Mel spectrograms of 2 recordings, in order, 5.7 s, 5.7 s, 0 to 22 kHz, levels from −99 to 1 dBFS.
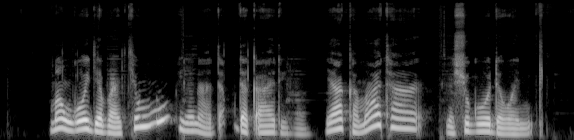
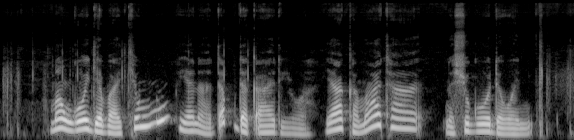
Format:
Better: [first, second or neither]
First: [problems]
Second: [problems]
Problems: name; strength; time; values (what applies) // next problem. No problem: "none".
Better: second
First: noise reduction (neural mask model DeepFilterNet 3)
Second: none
